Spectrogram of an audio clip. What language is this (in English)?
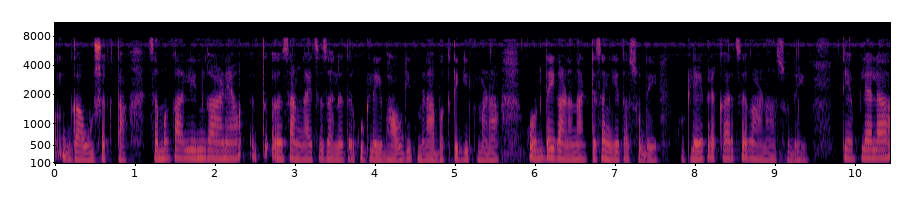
Marathi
